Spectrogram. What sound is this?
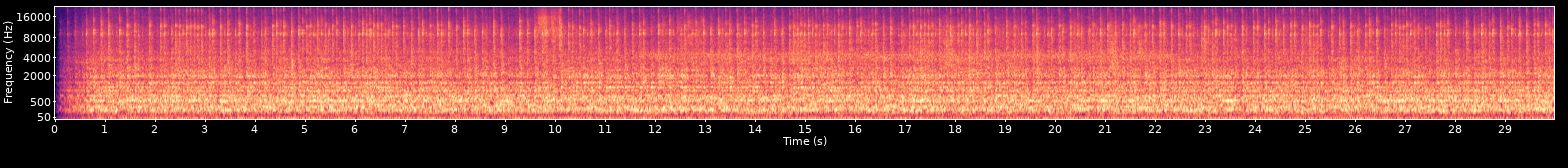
Sound effects > Objects / House appliances
Faulty Bathroom Fan
Recording of a faulty, rattling bathroom fan.
fan, bathroom, faulty, motor, rattle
